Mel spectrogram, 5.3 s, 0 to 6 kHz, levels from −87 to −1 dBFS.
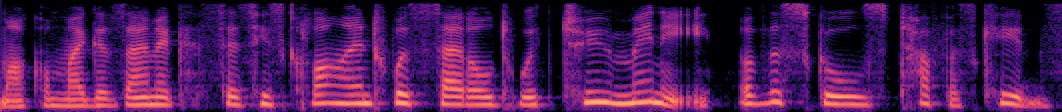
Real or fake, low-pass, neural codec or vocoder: fake; 5.4 kHz; codec, 24 kHz, 0.9 kbps, WavTokenizer, medium speech release version 1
